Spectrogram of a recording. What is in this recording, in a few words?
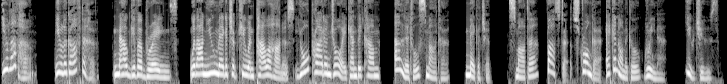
Softsell, voice artist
